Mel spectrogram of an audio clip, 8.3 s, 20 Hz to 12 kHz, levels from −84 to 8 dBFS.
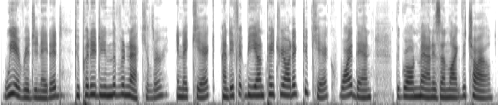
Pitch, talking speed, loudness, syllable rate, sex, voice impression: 230 Hz, 195 wpm, -16 LUFS, 5.4 syllables/s, female, feminine, adult-like, tensed, soft, clear, intellectual, calm, reassuring, slightly strict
